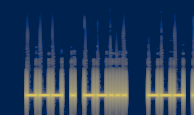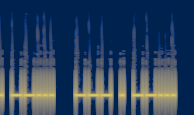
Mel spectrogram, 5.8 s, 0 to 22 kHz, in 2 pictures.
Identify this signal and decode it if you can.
Morse code, heard as a keyed tone, about 25 wpm, 700 Hz. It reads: OE7 OE7 OE7
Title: Callsign Prefixes for Top 25 DXCC - Repeated 3x - 25wpm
